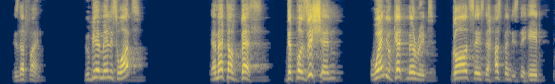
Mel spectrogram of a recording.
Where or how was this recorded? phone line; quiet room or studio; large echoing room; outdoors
large echoing room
